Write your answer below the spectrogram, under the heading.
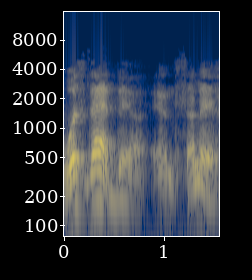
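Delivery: loud, big, swooping cartoon rooster voice, Southern. During a recording, asking Aunt Sally a question: Foghorn Leghorn voice. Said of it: "It's my Foghorn Leghorn".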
